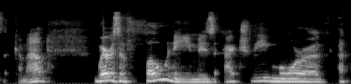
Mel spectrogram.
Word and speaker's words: phoneme: It's like phone me, but you stick the two words together, it becomes phoneme. Yeah, rhymes with meme.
